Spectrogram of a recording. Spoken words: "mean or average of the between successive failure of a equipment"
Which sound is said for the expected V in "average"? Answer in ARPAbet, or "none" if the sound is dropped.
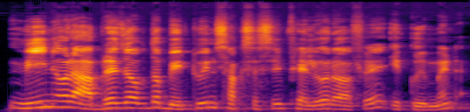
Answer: B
